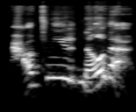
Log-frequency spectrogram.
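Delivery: high-pitched mock disbelief; astonished reaction. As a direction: squeal it like someone amazed. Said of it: "he would be like".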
